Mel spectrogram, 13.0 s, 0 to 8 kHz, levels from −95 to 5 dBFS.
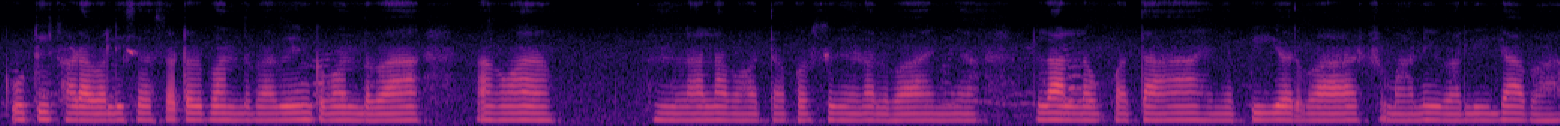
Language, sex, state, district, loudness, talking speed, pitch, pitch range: Hindi, female, Uttar Pradesh, Deoria, -40 LUFS, 120 wpm, 155 Hz, 155-160 Hz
